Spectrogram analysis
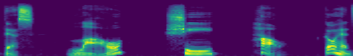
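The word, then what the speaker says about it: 老师好: So let's map out the tonal melody of Lao Shi Hao. Lao is a third tone, that's a dip and a rise.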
